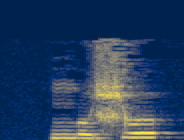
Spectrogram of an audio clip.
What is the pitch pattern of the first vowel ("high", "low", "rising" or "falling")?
low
